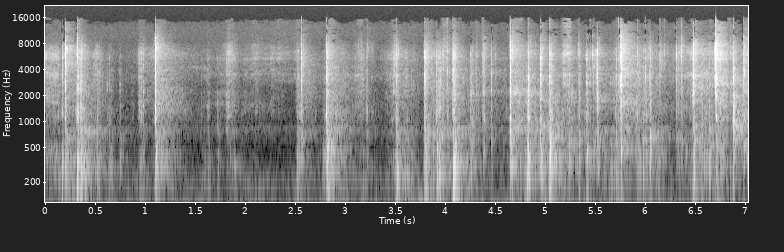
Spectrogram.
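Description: Plastic packaging crinkling and rustling as it is handled and opened, with many small irregular crackles and clicks that grow busier after about two seconds.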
